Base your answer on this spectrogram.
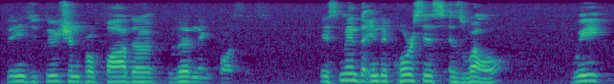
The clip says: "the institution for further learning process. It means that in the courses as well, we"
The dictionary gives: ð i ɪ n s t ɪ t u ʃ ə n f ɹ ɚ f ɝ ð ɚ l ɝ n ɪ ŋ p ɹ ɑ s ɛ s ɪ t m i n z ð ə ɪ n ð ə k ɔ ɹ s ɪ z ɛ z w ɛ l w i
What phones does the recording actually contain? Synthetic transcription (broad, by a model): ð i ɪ n s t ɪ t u ʃ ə n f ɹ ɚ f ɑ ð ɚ l ɝ n ɪ ŋ p ɹ ɑ s ɛ s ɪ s m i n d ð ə ɪ n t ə k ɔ ɹ s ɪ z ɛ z w ɛ l w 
